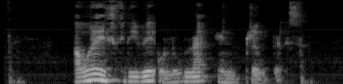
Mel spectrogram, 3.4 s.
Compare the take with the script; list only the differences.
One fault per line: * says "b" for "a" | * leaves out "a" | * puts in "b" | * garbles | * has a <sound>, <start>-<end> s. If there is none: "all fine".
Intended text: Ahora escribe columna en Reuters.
all fine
